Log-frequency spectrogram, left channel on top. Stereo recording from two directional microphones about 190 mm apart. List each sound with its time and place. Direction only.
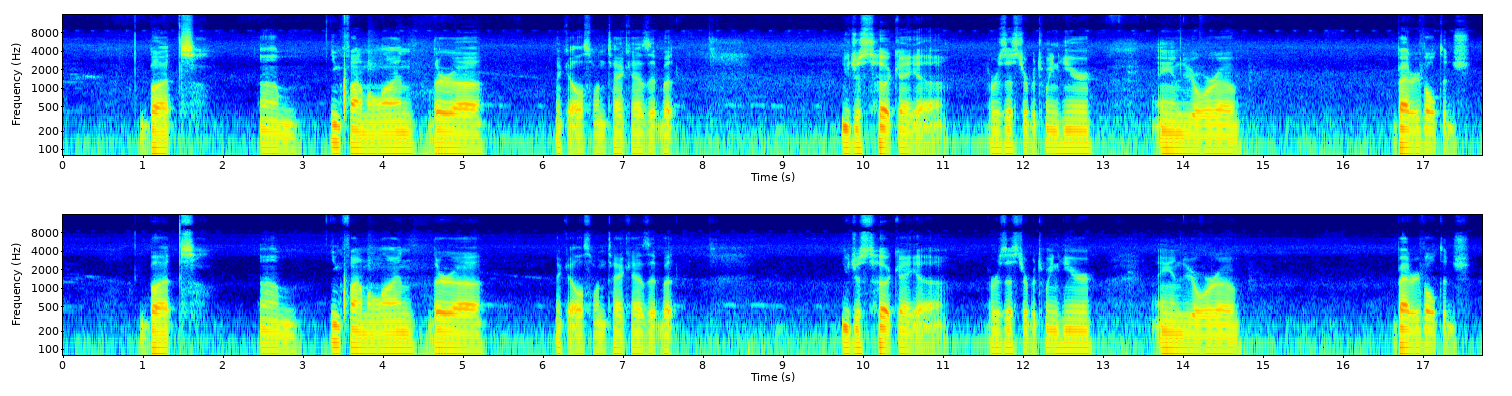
1.0 s speech: 5° right (ahead or behind)
9.8 s speech: centre (ahead or behind)
16.6 s speech: centre (ahead or behind)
